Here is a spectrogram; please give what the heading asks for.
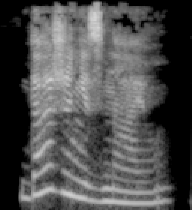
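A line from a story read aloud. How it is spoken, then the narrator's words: Sighing. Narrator (Russian): вздохнула я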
